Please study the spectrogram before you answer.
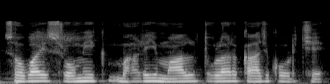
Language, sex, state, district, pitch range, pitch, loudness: Bengali, male, West Bengal, Alipurduar, 135-150 Hz, 140 Hz, -18 LUFS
